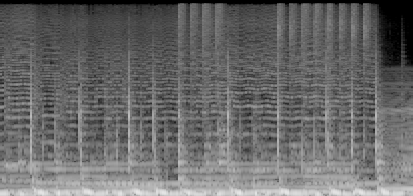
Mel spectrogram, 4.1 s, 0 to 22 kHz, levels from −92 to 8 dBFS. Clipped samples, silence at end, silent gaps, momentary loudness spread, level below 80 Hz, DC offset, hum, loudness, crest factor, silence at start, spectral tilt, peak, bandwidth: under 0.1%; 0 s; none; 2 LU; -12 dBFS; under 0.1%; none; -12 LUFS; 10 dB; 0 s; -6.5 dB/octave; 0 dBFS; over 20 kHz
